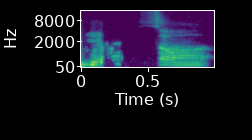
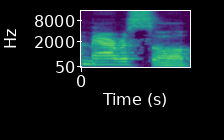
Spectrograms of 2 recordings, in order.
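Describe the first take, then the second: First: The name is said with a Spanish pronunciation. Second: The name is said with an English pronunciation. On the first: The speaker calls it right. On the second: The speaker calls it wrong. "It's not Marisol. Please do not say that"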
